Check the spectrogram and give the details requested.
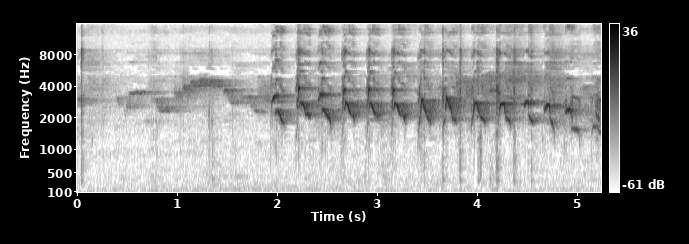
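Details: Greater green leafbird song used as a lure to trigger other birds' singing: a soft warbled opening, then a regular series of bright, slurred whistled notes, about two per second.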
